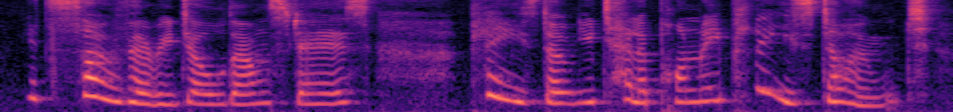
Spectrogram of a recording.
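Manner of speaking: put-on high, loud begging girl's voice; little maid pleading with Dick not to tell; pleading small servant. A narrator's reading. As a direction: beg him not to tell on you.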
